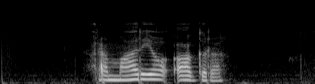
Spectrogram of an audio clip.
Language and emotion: Russian, neutral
